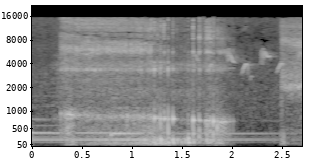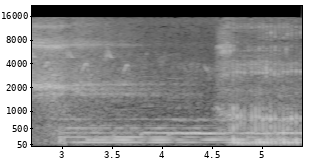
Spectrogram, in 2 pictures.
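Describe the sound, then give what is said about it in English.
A wolf snores loudly in slow, rumbling, drawn-out breaths that repeat steadily as it lies sleeping under a tree in a yard, while birds chirp faintly in the background. No one speaks. “The wolf lay under a tree on the yard and started to sleep, snoring.”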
